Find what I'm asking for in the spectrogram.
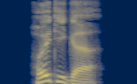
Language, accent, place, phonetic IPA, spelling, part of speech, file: German, Germany, Berlin, [ˈhɔɪ̯tɪɡɐ], heutiger, adjective, De-heutiger.ogg
- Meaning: inflection of heutig: 1. strong/mixed nominative masculine singular 2. strong genitive/dative feminine singular 3. strong genitive plural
